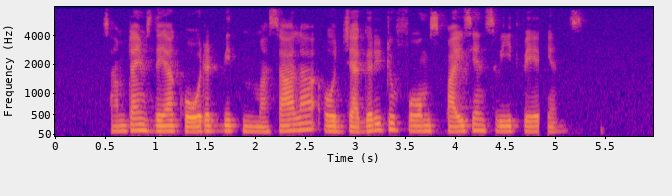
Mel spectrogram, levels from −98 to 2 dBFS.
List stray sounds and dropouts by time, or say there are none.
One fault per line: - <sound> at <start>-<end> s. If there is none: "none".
- dropout at 4.8-4.9 s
